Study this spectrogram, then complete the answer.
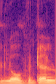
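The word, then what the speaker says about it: L'Hôpital: फ़िलहाल अब यहाँ से हम जब इस फार्म में आ गया तो DL हॉस्पिटल रूल अगेन लगा दें, क्योंकि DL हॉस्पिटल रूल हम लोग जानते हैं, जिसे l'Hopital रूल बोलेंगे, प्रोनाउंसिएशन करेंगे 0 + 0, तो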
